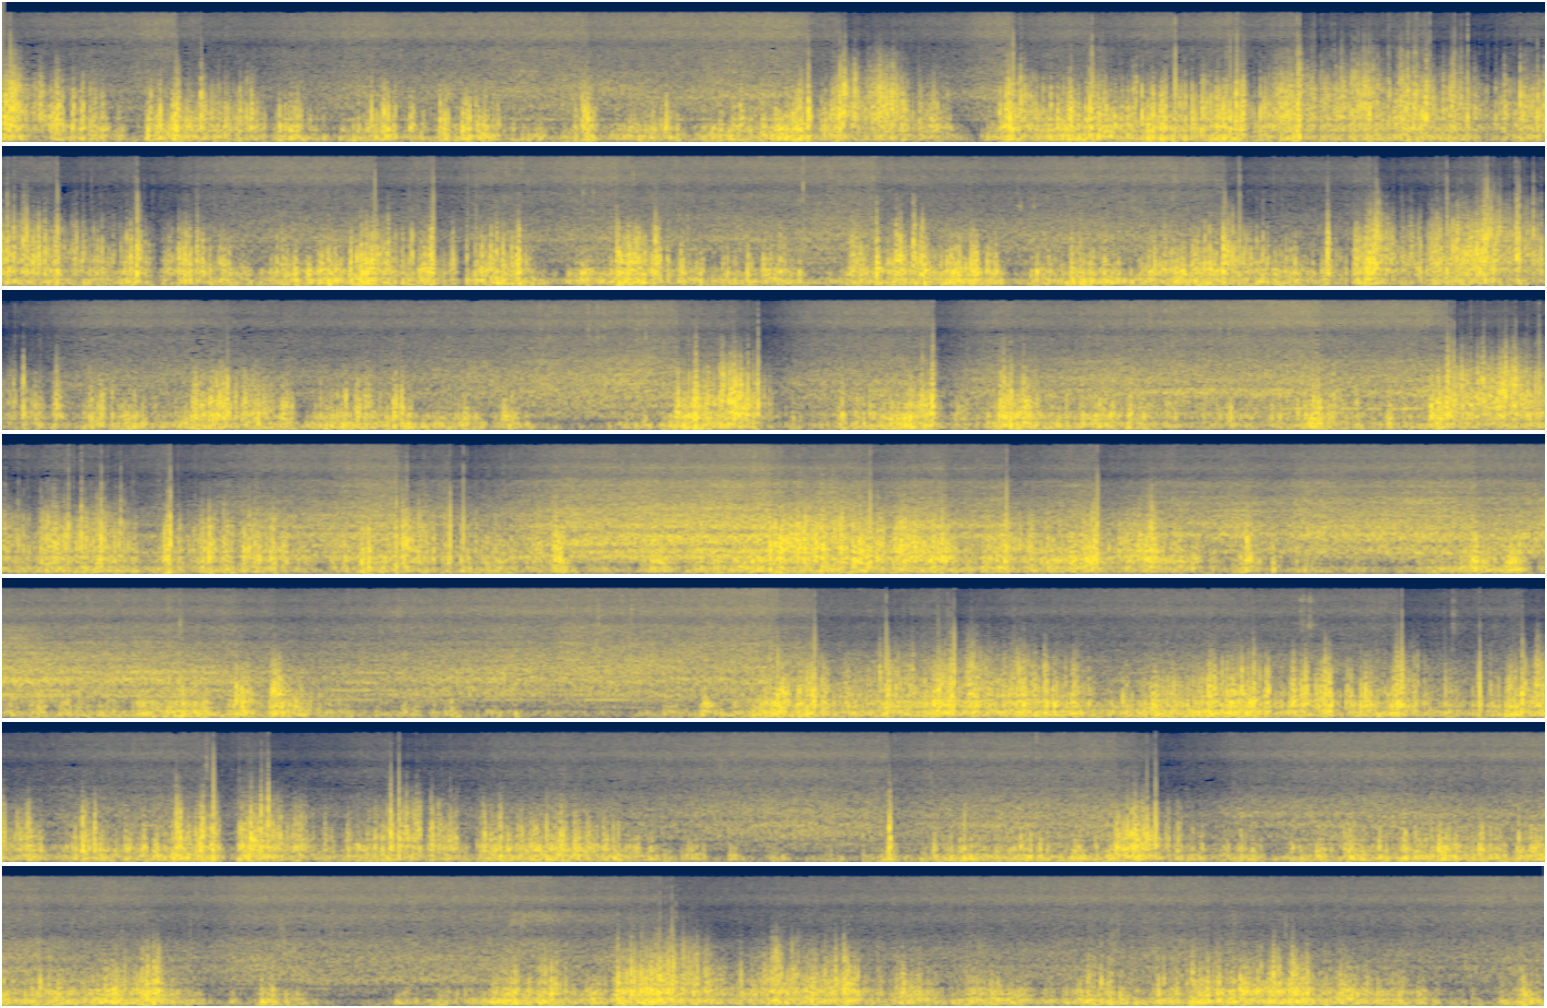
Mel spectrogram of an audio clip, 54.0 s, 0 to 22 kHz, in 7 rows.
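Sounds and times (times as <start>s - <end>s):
electric train running past: 0.0s - 54.0s
wind buffeting microphone: 0.0s - 54.0s.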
